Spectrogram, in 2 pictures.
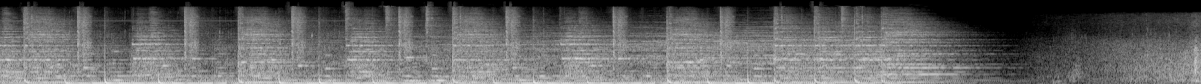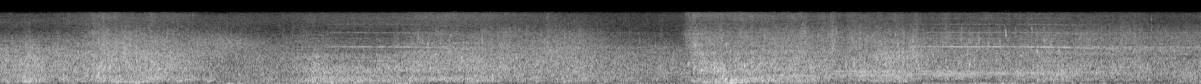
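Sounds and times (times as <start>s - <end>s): waves rushing over microphone: 10.2s - 24.0s.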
